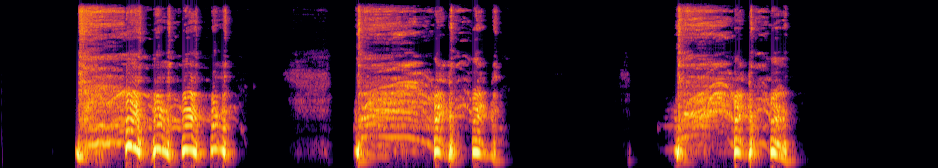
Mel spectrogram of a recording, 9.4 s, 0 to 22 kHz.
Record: {"three_cough_length": "9.4 s", "three_cough_amplitude": 32768, "three_cough_signal_mean_std_ratio": 0.47, "survey_phase": "alpha (2021-03-01 to 2021-08-12)", "age": "65+", "gender": "Male", "wearing_mask": "No", "symptom_none": true, "smoker_status": "Never smoked", "respiratory_condition_asthma": false, "respiratory_condition_other": false, "recruitment_source": "REACT", "submission_delay": "1 day", "covid_test_result": "Negative", "covid_test_method": "RT-qPCR"}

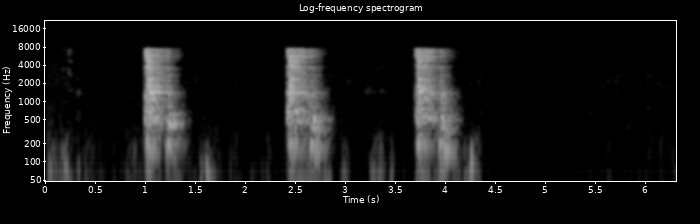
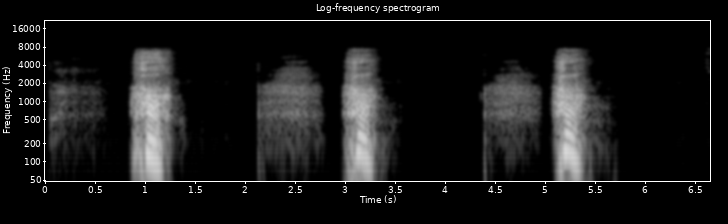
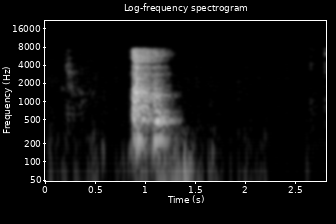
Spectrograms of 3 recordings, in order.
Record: {"three_cough_length": "6.3 s", "three_cough_amplitude": 9065, "three_cough_signal_mean_std_ratio": 0.27, "exhalation_length": "6.7 s", "exhalation_amplitude": 19336, "exhalation_signal_mean_std_ratio": 0.26, "cough_length": "2.8 s", "cough_amplitude": 15039, "cough_signal_mean_std_ratio": 0.24, "survey_phase": "beta (2021-08-13 to 2022-03-07)", "age": "18-44", "gender": "Male", "wearing_mask": "No", "symptom_none": true, "smoker_status": "Never smoked", "respiratory_condition_asthma": false, "respiratory_condition_other": false, "recruitment_source": "REACT", "submission_delay": "0 days", "covid_test_result": "Negative", "covid_test_method": "RT-qPCR"}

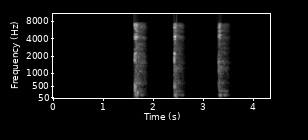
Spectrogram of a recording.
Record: {"three_cough_length": "4.4 s", "three_cough_amplitude": 26938, "three_cough_signal_mean_std_ratio": 0.18, "survey_phase": "beta (2021-08-13 to 2022-03-07)", "age": "18-44", "gender": "Female", "wearing_mask": "No", "symptom_none": true, "smoker_status": "Never smoked", "respiratory_condition_asthma": false, "respiratory_condition_other": false, "recruitment_source": "REACT", "submission_delay": "2 days", "covid_test_result": "Negative", "covid_test_method": "RT-qPCR", "influenza_a_test_result": "Unknown/Void", "influenza_b_test_result": "Unknown/Void"}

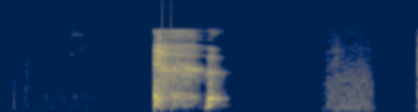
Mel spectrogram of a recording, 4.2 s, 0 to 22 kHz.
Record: {"cough_length": "4.2 s", "cough_amplitude": 29624, "cough_signal_mean_std_ratio": 0.26, "survey_phase": "beta (2021-08-13 to 2022-03-07)", "age": "45-64", "gender": "Female", "wearing_mask": "No", "symptom_new_continuous_cough": true, "symptom_runny_or_blocked_nose": true, "symptom_shortness_of_breath": true, "symptom_sore_throat": true, "symptom_fatigue": true, "symptom_headache": true, "symptom_change_to_sense_of_smell_or_taste": true, "symptom_onset": "4 days", "smoker_status": "Never smoked", "respiratory_condition_asthma": false, "respiratory_condition_other": false, "recruitment_source": "Test and Trace", "submission_delay": "2 days", "covid_test_result": "Positive", "covid_test_method": "RT-qPCR", "covid_ct_value": 21.9, "covid_ct_gene": "N gene", "covid_ct_mean": 22.4, "covid_viral_load": "45000 copies/ml", "covid_viral_load_category": "Low viral load (10K-1M copies/ml)"}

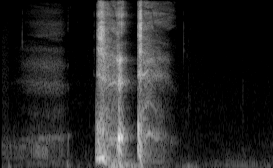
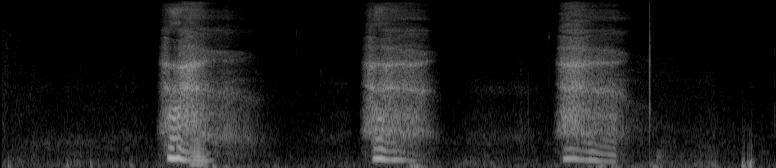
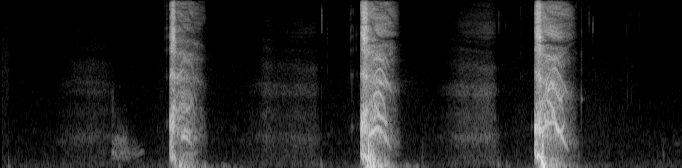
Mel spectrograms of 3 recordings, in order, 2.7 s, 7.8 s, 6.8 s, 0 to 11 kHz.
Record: {"cough_length": "2.7 s", "cough_amplitude": 16966, "cough_signal_mean_std_ratio": 0.26, "exhalation_length": "7.8 s", "exhalation_amplitude": 1257, "exhalation_signal_mean_std_ratio": 0.41, "three_cough_length": "6.8 s", "three_cough_amplitude": 18463, "three_cough_signal_mean_std_ratio": 0.25, "survey_phase": "beta (2021-08-13 to 2022-03-07)", "age": "45-64", "gender": "Female", "wearing_mask": "No", "symptom_shortness_of_breath": true, "symptom_fatigue": true, "symptom_onset": "12 days", "smoker_status": "Never smoked", "respiratory_condition_asthma": false, "respiratory_condition_other": false, "recruitment_source": "REACT", "submission_delay": "2 days", "covid_test_result": "Negative", "covid_test_method": "RT-qPCR"}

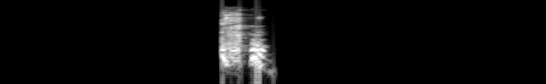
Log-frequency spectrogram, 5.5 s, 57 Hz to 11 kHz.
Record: {"cough_length": "5.5 s", "cough_amplitude": 27846, "cough_signal_mean_std_ratio": 0.2, "survey_phase": "beta (2021-08-13 to 2022-03-07)", "age": "45-64", "gender": "Male", "wearing_mask": "No", "symptom_cough_any": true, "symptom_fatigue": true, "symptom_change_to_sense_of_smell_or_taste": true, "symptom_onset": "7 days", "smoker_status": "Ex-smoker", "respiratory_condition_asthma": false, "respiratory_condition_other": false, "recruitment_source": "Test and Trace", "submission_delay": "3 days", "covid_test_result": "Positive", "covid_test_method": "RT-qPCR", "covid_ct_value": 33.5, "covid_ct_gene": "N gene"}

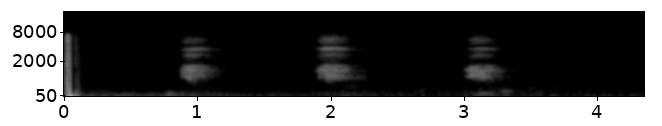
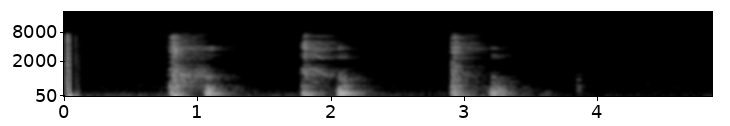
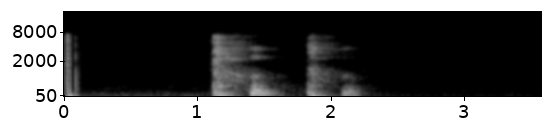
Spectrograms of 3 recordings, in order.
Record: {"exhalation_length": "4.4 s", "exhalation_amplitude": 15695, "exhalation_signal_mean_std_ratio": 0.19, "three_cough_length": "4.9 s", "three_cough_amplitude": 15685, "three_cough_signal_mean_std_ratio": 0.32, "cough_length": "3.6 s", "cough_amplitude": 15617, "cough_signal_mean_std_ratio": 0.3, "survey_phase": "beta (2021-08-13 to 2022-03-07)", "age": "18-44", "gender": "Male", "wearing_mask": "No", "symptom_none": true, "smoker_status": "Never smoked", "respiratory_condition_asthma": false, "respiratory_condition_other": false, "recruitment_source": "REACT", "submission_delay": "1 day", "covid_test_result": "Negative", "covid_test_method": "RT-qPCR"}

